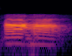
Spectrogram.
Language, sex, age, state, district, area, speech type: Odia, male, 45-60, Odisha, Nuapada, urban, conversation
